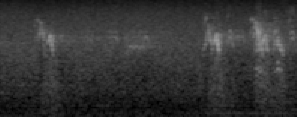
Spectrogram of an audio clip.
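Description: A few short, high bird chirps, one about half a second in and a pair near the end, over a faint steady outdoor hiss.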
